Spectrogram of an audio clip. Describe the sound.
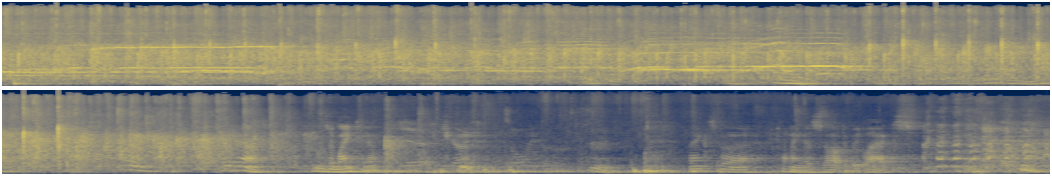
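Sustained applause from a large audience at Carnation Tree Farm during a Carnation centennial celebration, welcoming the farm's owner: dense and steady clapping mixed with some chuckles and cheers, fading out after about thirteen seconds into scattered murmurs and a voice beginning to speak.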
